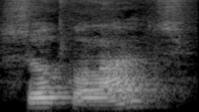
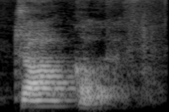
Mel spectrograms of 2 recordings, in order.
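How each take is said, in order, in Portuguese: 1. Ela é pronunciada com sons portugueses. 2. Ela é pronunciada com sons ingleses.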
